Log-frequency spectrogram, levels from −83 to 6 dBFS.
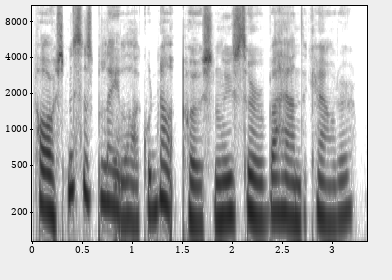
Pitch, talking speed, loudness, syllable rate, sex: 200 Hz, 195 wpm, -16 LUFS, 6.0 syllables/s, female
